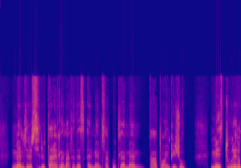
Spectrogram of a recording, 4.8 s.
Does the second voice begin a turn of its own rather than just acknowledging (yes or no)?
no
